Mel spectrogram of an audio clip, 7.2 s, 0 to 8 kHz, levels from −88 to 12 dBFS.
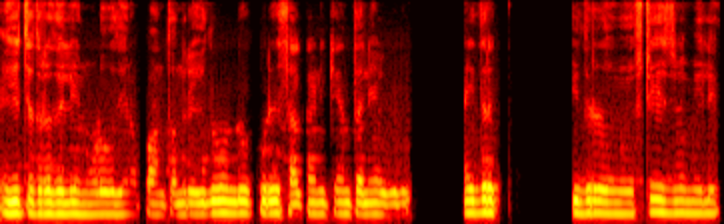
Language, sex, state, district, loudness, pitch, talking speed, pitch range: Kannada, male, Karnataka, Koppal, -17 LUFS, 150 Hz, 130 wpm, 145-160 Hz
